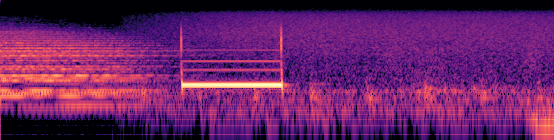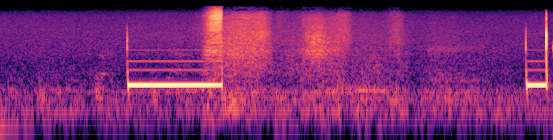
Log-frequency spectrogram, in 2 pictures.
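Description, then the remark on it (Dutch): A phone ringback tone, from a call to the owner of a care farm, sounds three times in slow, evenly spaced bursts of about a second each, clear and steady over a low rumbling background like thunder. “Daarom bellen we haar.”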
